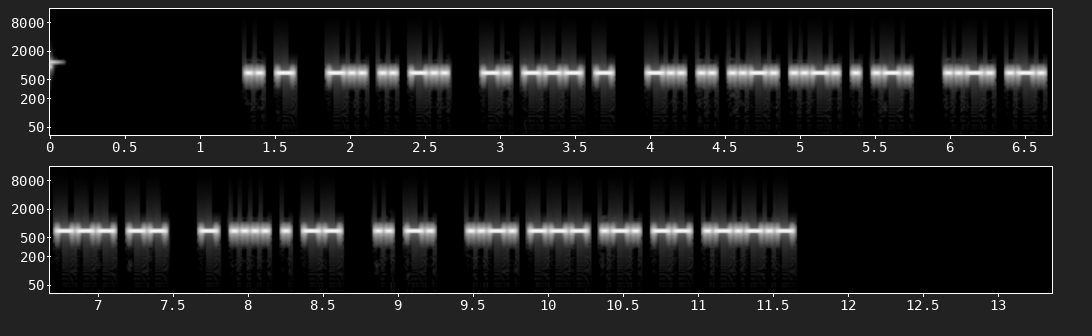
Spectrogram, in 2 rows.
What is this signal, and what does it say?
Morse code, heard as a keyed tone, about 34 wpm, 700 Hz. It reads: IT DID NOT DIFFER FROM THEM IN FORM.
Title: Sentences from Top 1000 Words - Review Part 1 - 35wpm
